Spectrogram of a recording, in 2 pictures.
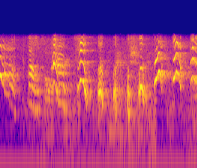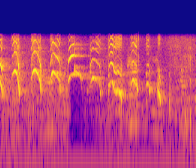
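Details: Young chocolate Labrador Retriever puppy that had only learnt to walk and bark that day, giving high-pitched yappy barks and yelps with arched, squeaky pitch. About a dozen come in quick, uneven succession.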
